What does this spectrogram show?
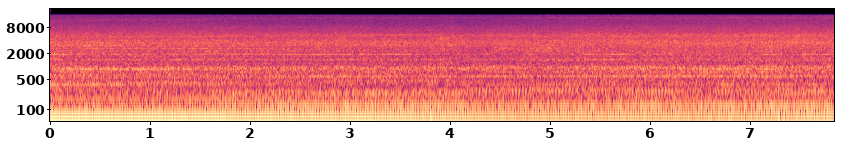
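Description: Honda S2000's four-cylinder engine idling steadily, its pitch even throughout.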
